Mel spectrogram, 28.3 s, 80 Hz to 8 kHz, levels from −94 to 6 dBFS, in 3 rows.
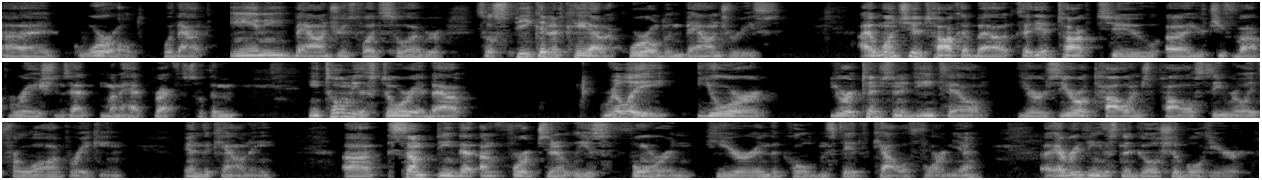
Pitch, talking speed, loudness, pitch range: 95 Hz, 165 wpm, -32 LUFS, 85-120 Hz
